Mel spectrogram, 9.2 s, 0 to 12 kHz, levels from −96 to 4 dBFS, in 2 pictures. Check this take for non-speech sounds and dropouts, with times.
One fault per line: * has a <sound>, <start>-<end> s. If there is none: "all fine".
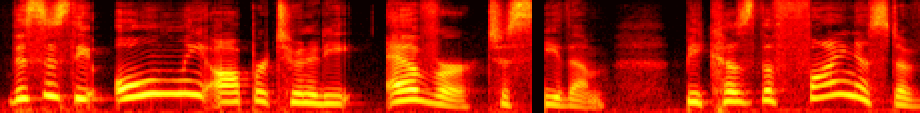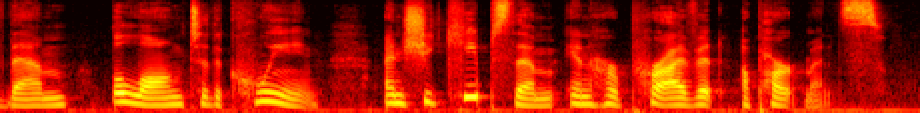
* has a dropout, 2.6-2.7 s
